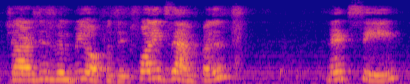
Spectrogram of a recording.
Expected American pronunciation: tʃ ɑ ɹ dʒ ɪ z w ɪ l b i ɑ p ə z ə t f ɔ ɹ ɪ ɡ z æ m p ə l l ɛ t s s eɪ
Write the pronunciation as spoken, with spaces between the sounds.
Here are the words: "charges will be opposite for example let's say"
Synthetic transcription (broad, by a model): tʃ ɑ ɹ dʒ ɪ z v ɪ l b i ɑ p ə z ə t f ɔ ɹ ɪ ɡ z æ m p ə l n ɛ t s s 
